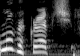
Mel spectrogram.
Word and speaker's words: Lovecraft: Lover. Porque ele é um amante. Como é que fala essa porra? – Love. Pensa Lovecraft. Pensa no Wagner Love. É, pensa Wagner nele Love.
